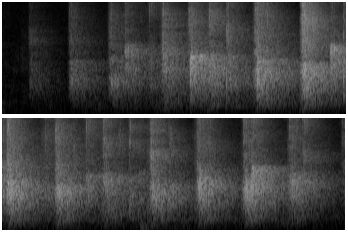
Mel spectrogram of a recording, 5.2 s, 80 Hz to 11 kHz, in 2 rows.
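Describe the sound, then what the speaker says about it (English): Classroom applause from a Year 4 group of children, steady clapping in repeated bursts that swell and fade across the whole stretch, fairly close and lively, with no talking over it. "And big round of applause for everyone"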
